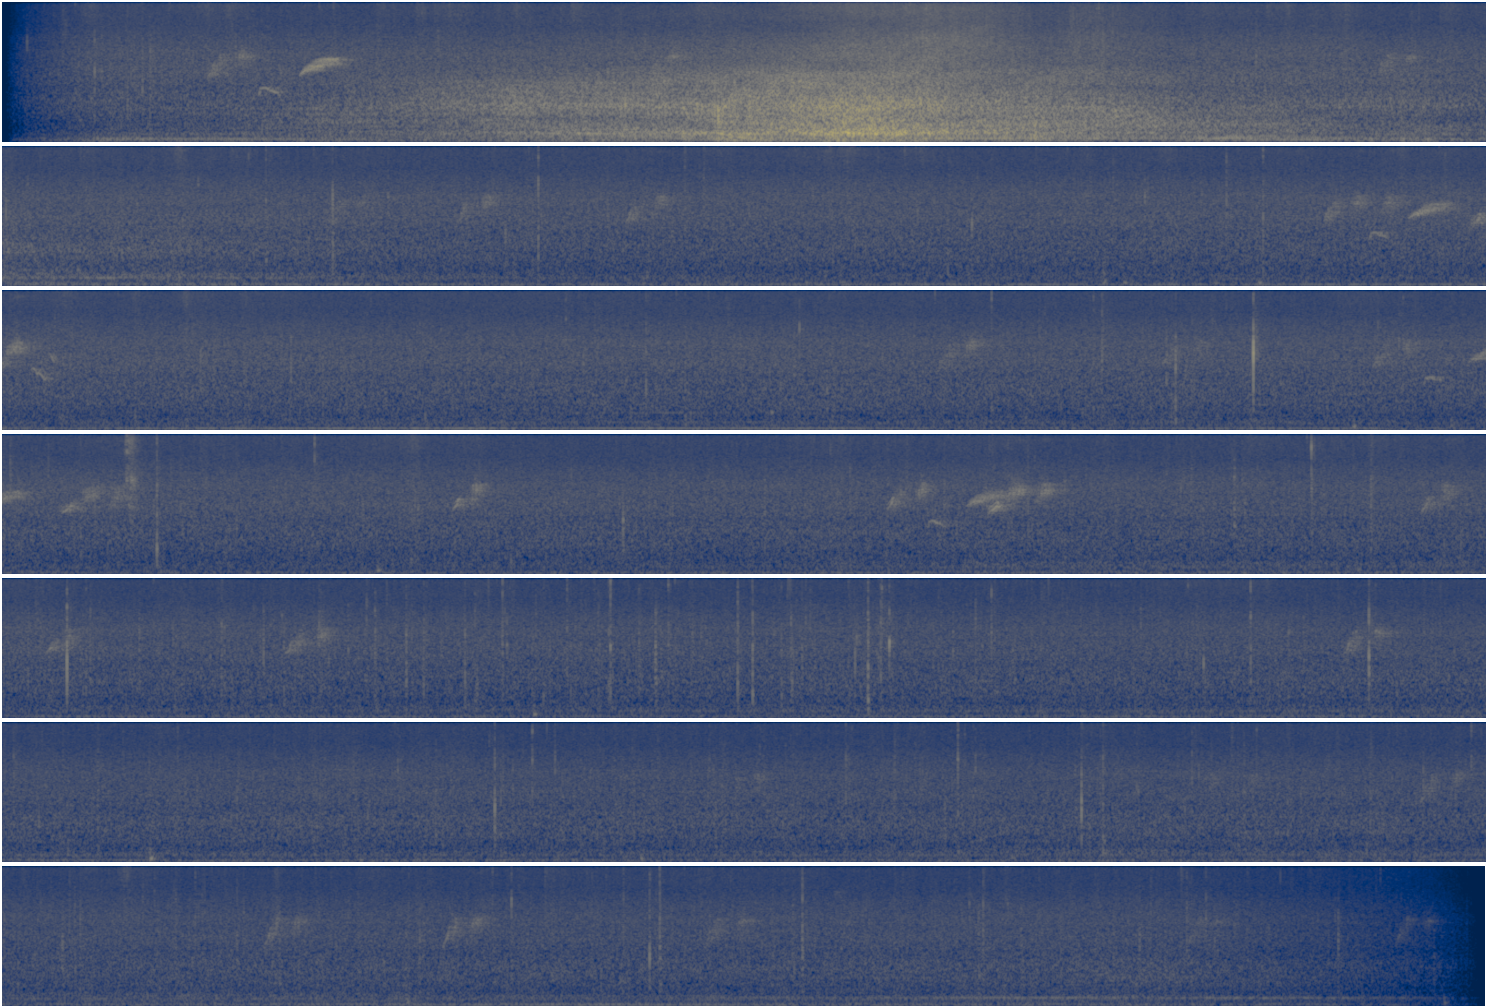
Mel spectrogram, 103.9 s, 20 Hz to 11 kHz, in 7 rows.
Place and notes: Morning in the mountains, Bird sounds, Traffic Sound, raindrop
Zoom H2n MS+XY
Puli Township, 水上巷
